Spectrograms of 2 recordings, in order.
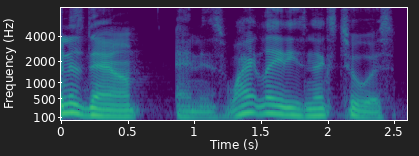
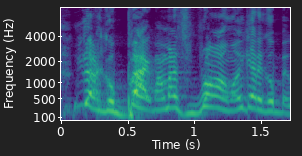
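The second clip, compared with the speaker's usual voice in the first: put-on high, loud pleading kid; brother pleading; 10 semitones higher, 5 dB louder, faster than usual. Brother pleading with Mama to go back, high and loud. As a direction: insist like a little brother. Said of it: "And my brother".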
